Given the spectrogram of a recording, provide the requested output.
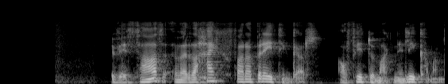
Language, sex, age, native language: Icelandic, male, 50-59, Icelandic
